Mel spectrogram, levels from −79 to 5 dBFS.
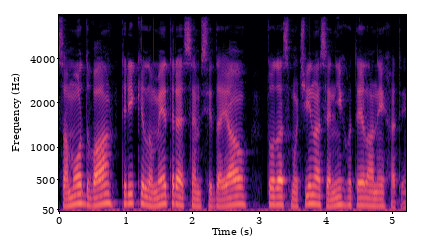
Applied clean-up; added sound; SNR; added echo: none; none; none; none.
